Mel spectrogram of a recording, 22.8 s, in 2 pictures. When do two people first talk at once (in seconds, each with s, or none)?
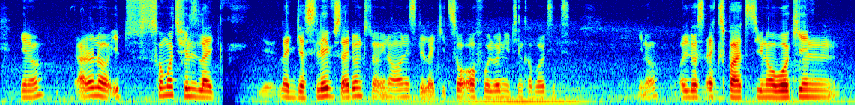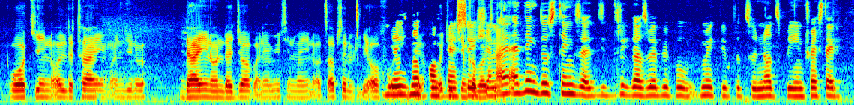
16.5 s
